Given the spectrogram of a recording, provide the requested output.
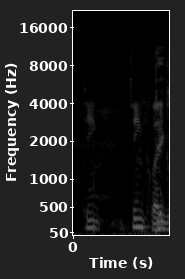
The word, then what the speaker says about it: Dinklage: Dinklage.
